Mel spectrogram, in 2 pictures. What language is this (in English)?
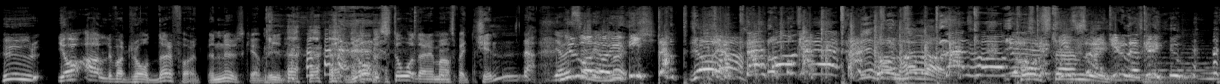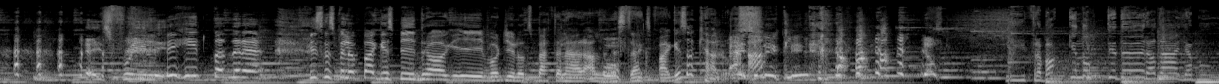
Swedish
